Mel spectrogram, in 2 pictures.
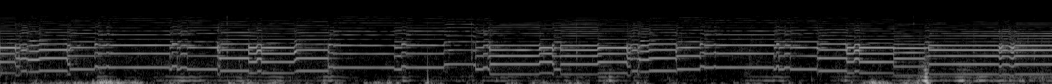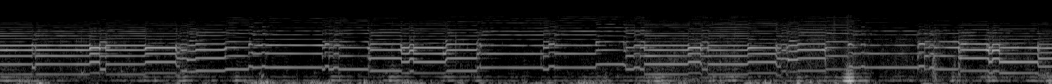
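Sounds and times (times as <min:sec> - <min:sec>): bagpipes playing a melody: 0:00.0 - 0:21.0.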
